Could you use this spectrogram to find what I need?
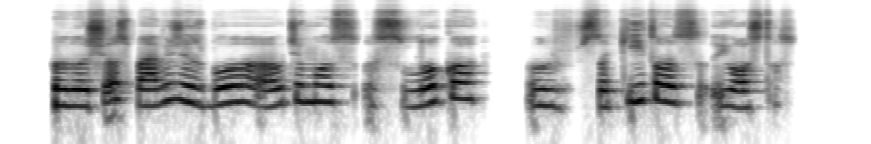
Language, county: Lithuanian, Vilnius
